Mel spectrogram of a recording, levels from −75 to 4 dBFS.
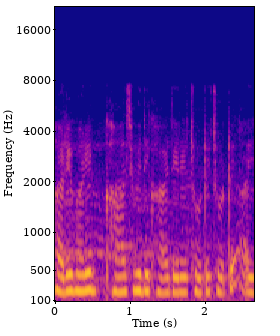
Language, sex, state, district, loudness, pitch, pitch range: Hindi, female, Uttar Pradesh, Hamirpur, -14 LUFS, 210 Hz, 200-220 Hz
